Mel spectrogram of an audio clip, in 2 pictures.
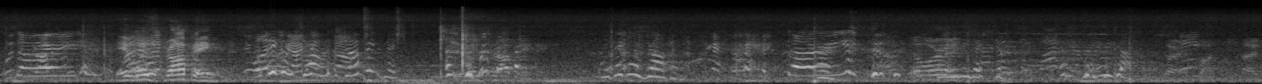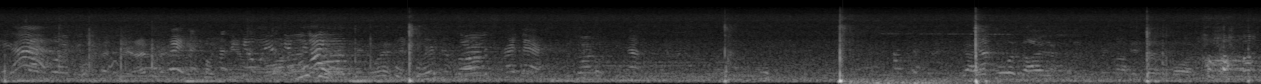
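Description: Young women talk and laugh with animation outdoors.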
